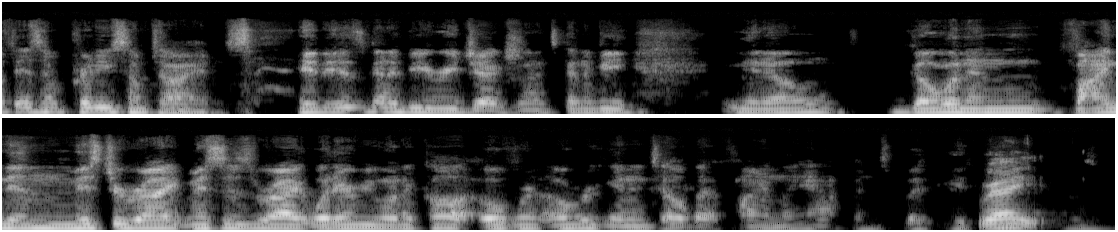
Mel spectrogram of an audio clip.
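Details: Adult male speaker; Normal adult speech.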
